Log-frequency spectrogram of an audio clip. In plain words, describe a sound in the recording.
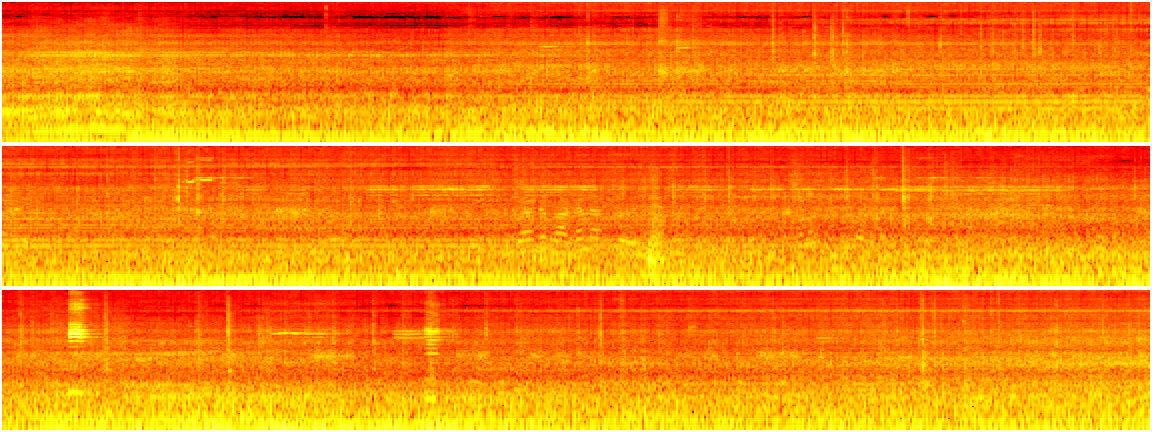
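A motorcycle engine idles and putters in slow traffic.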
